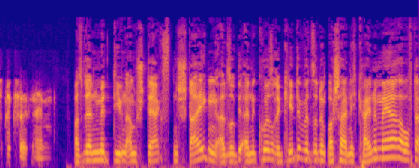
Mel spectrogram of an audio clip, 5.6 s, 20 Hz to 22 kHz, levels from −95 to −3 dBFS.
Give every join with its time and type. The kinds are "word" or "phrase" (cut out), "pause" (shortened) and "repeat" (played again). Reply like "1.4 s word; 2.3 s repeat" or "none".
1.1 s word; 1.6 s word; 3.2 s word; 4.3 s word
